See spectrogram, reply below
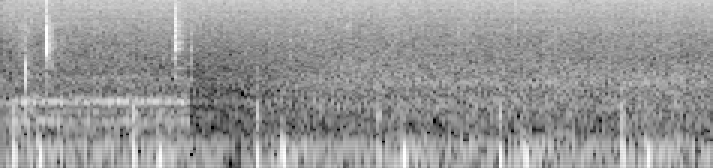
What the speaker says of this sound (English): The heartbeat in the under sound is really jarring, and I am uncomfy.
